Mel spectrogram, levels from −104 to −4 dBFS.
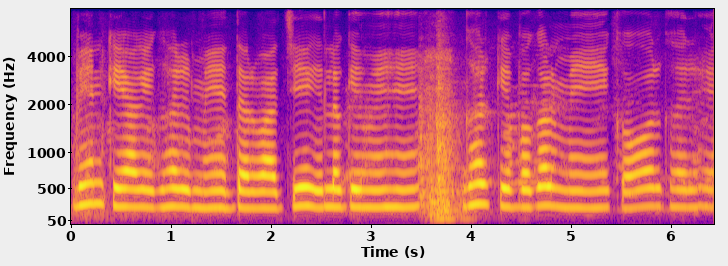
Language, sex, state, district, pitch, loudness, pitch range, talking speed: Hindi, female, Jharkhand, Palamu, 245 Hz, -14 LUFS, 235-255 Hz, 170 wpm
